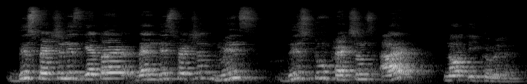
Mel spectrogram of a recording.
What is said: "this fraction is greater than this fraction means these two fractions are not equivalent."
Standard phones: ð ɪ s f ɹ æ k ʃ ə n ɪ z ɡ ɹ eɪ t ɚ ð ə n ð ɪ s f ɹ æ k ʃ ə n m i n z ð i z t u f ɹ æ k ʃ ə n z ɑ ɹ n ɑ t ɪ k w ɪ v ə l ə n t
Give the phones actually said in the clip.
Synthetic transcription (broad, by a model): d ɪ s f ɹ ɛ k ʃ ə n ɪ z ɡ eɪ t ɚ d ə n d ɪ s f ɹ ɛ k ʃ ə n m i n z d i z t u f ɹ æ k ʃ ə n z ɑ ɹ n ɑ t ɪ k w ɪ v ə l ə n t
